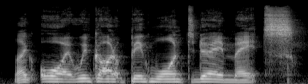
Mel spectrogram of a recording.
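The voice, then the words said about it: Australian crocodile-hunter impression. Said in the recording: “sounded Australian ... The crocodile hunter”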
